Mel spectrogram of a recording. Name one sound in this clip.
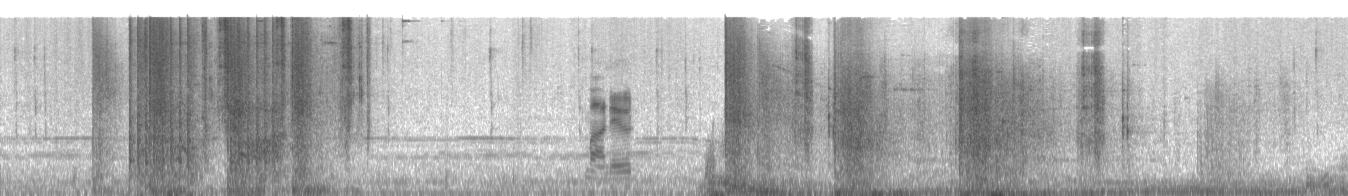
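Rapid gunfire bursts loudly in short volleys.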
